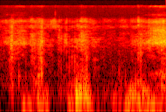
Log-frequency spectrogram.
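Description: Footsteps in snow: a few soft, faint steps, each with a low thud.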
